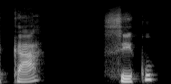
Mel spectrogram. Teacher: O C também não tem esse aspirado, é K, seco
